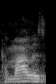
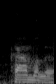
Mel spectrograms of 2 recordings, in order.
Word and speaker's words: Kamala: You said Kamala's gonna destroy him. I agree. I'm reading back what you said earlier. Kamala, boy. That's how you say it. Oh, okay. Kamala. I thought it was Kamala.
